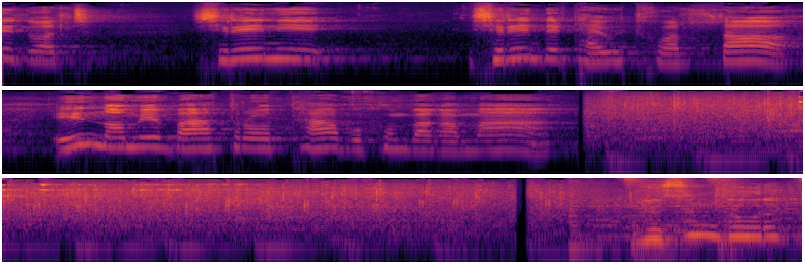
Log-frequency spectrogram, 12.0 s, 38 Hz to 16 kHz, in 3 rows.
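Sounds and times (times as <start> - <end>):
audience applauding: 6.9 - 11.8.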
